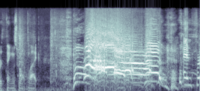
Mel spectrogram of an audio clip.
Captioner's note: screaming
